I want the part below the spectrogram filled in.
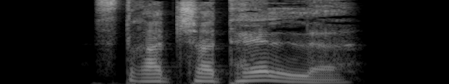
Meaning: nominative/accusative/genitive/dative plural of Stracciatella
- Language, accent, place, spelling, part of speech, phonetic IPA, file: German, Germany, Berlin, Stracciatelle, noun, [stʁatʃaˈtɛlɛ], De-Stracciatelle.ogg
